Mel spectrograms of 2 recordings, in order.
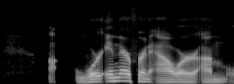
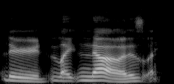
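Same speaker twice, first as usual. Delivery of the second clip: laughing exasperation; 6 semitones higher than usual. Retold or imitated. And I'm just like.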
